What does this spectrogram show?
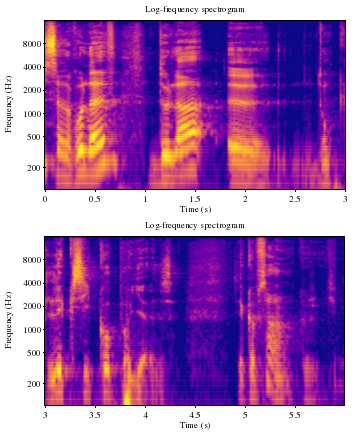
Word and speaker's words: lexicopoïèse: Je le dis en 2 mots parce qu'à mon avis, ça relève de la donc, lexicopoïèse. C'est comme ça que je le prononce.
